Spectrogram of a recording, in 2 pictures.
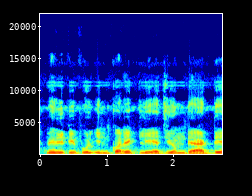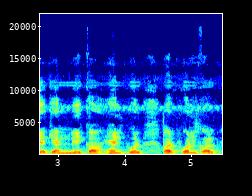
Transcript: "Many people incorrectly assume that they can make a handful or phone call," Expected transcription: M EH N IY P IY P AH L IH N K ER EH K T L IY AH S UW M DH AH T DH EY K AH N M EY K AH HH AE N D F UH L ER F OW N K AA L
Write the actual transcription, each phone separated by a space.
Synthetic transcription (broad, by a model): M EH N IY P IY P AH L IH N K ER EH K T L IY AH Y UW M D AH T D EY K AH N M EY K AH HH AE N D P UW L ER P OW N K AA L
